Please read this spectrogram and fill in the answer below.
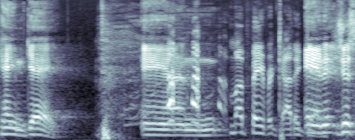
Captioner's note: laughter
